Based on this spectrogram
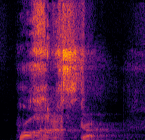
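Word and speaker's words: Prochazka: Prochaska. That's how it pronounced. Prochaska.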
